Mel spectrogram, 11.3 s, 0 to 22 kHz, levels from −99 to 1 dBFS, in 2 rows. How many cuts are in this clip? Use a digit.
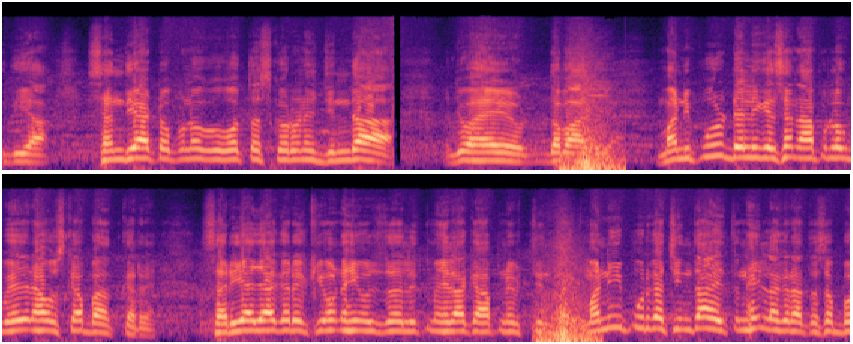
2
